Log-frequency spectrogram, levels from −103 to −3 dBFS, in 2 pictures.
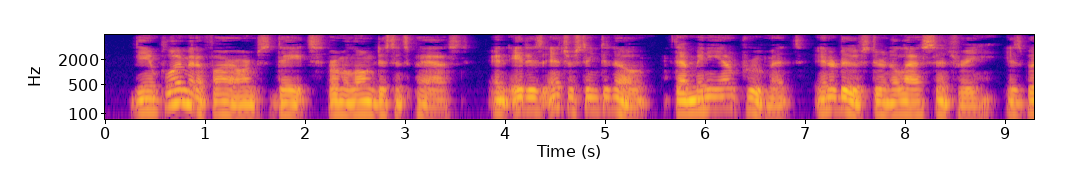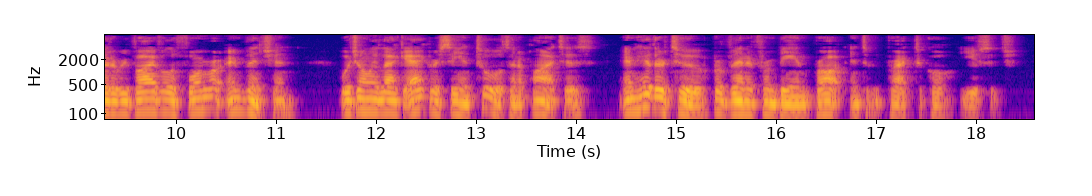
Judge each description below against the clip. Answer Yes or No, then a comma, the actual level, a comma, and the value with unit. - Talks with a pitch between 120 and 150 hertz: No, low, 105 Hz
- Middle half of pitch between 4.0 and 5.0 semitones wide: Yes, average, 4.6 semitones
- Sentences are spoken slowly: No, average, 165 wpm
